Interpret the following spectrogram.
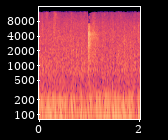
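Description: A bushfire burning, a dense crackling rush of flames with one sharper crackle about a second in, over low background music.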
